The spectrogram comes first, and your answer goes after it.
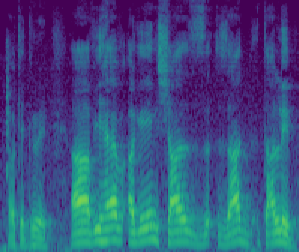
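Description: A man's voice: medium pitch, takes it slowly, darkish tone. A man hosting a video-call interview, reading out viewer questions with joking asides. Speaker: host. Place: indoor room with bookshelves.

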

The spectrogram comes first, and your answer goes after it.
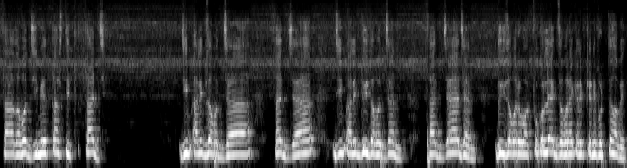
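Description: A hoarse Quran teacher who drills the reading syllable by syllable and explains tajweed rules. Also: medium pitch, fairly even intonation, measured pace, dark tone, a little hiss or hum. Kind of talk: slow Quran reading lesson, spelling out letters and vowels.

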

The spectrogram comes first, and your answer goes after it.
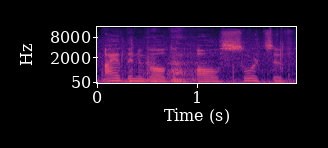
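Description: A man's voice: medium pitch, a little fast, close to an everyday voice. An actor playing a young male investigator in a game, earnest and slightly anxious. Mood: storytelling. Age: young adult. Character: young male investigator Louis, nervous yet clever. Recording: noisy game audio.

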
